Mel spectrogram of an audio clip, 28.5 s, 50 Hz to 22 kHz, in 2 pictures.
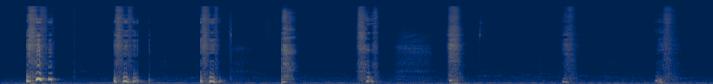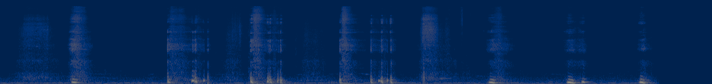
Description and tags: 36-Happy murmur
Happy murmur woman
Happy, murmur, woman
